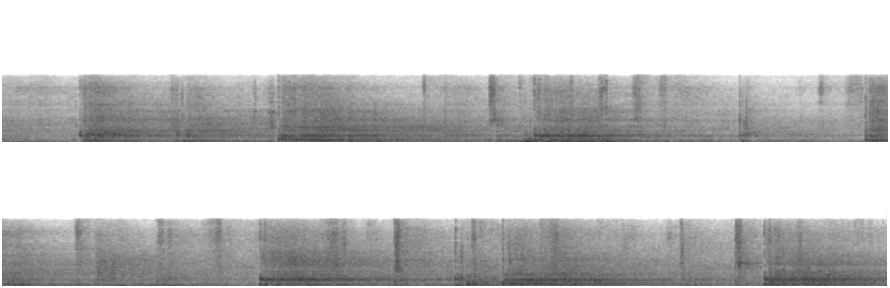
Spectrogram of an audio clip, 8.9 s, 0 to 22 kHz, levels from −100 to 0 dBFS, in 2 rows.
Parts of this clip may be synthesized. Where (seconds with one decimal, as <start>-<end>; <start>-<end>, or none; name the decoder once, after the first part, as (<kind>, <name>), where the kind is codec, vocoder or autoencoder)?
0.0-2.6 (codec, SNAC); 3.0-4.9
